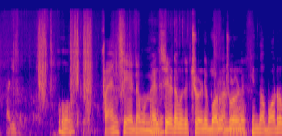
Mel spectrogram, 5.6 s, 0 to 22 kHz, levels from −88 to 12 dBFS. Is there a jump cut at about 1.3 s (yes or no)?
no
